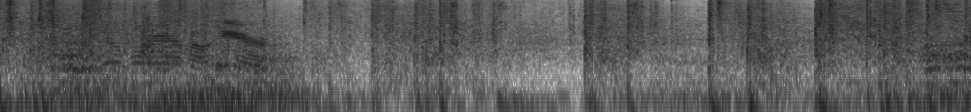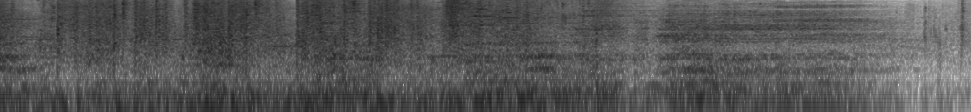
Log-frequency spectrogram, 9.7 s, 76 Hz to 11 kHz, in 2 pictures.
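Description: Gunfire in the zombie video game State of Decay 2 rattles out in loud, rapid bursts of shots, nearly continuous with brief gaps.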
